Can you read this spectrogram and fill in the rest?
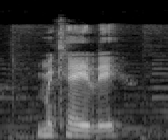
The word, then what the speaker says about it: Makele: Wait, how do you say your last name? – Makele. – Makele. – Yes.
